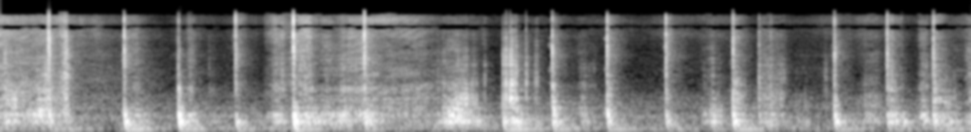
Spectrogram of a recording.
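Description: Long fingernails tap and scratch on solid hardwood floorboards, one finger at a time. There are quick, dry clicks with short, brittle scrapes between them, in an irregular, scurrying rhythm. About eighteen separate hits are heard, each with a lower woody knock under a high, bright edge.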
